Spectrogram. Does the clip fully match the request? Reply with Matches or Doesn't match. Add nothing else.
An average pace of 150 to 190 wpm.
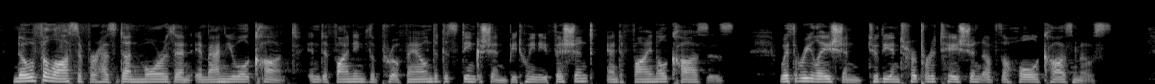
Doesn't match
